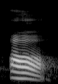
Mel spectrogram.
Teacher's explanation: अब ये कंठ से बोला जाएगा आ, और इसे हम खींच के बोलेंगे।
